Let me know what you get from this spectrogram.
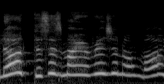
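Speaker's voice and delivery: mock excited yelling. Retelling telling the instructors about a found mug: retelling a happy scream. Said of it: "I'm screaming at the, the instruct-, in a happy manner".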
